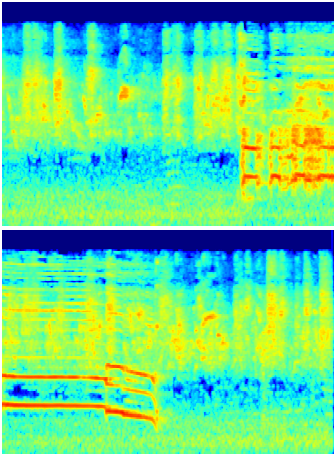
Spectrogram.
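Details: A rooster crows once, starting with sharp broken notes, then holding a long, loud, level tone that bends downward at the end. Small birds chirp busily in the background before and after.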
